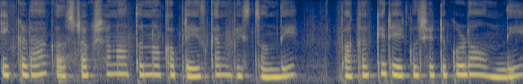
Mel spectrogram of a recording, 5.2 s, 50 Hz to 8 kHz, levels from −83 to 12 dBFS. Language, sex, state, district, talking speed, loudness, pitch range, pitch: Telugu, female, Andhra Pradesh, Sri Satya Sai, 125 wpm, -15 LUFS, 265-295 Hz, 285 Hz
